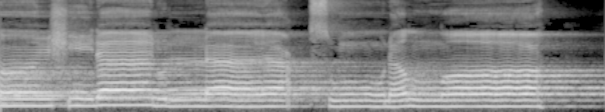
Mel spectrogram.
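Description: A solo young male voice chanting Quran recitation in a melodic tajwid style, with long held notes and ornamented turns in pitch. The voice stops about five and a half seconds in, and an echo fades away after it.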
